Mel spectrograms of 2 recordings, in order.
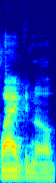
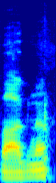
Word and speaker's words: Wagner: we see a w and we think oh wagonal but no like the way it's actually pronounced is vagina and I dare say just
